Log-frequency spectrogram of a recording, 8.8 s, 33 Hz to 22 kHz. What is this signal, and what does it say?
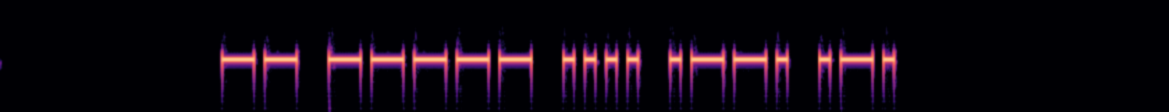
Morse code, heard as a keyed tone, about 15 wpm, 700 Hz. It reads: M0HPR
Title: DXCC-100 Call Signs - 5 Characters - Repeated 2x - 15wpm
